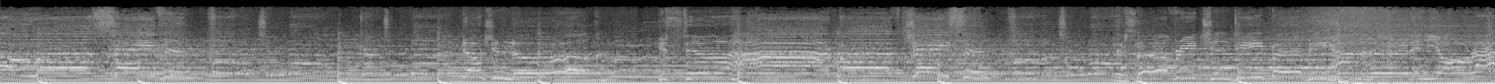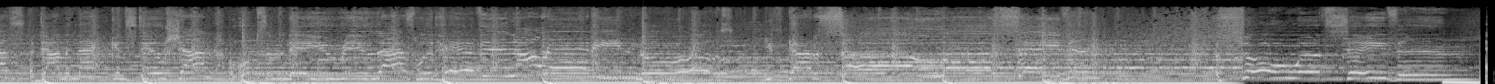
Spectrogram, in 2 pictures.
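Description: A loud rock song plays continuously, with a driving bass line, steady drums and crashing cymbals filling the mix, before the low end drops out abruptly in the final seconds.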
